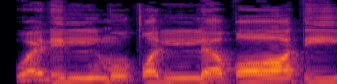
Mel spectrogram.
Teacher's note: قاف کو ایک الف دو حرکات کے برابر کھینچ کر ادا کریں گے کیونکہ قاف کے اوپر کھڑا زبر ہے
